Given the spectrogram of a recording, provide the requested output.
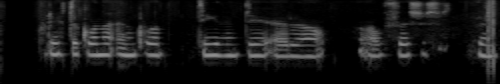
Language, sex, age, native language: Icelandic, male, 11, Polish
